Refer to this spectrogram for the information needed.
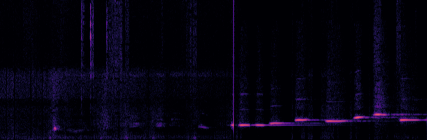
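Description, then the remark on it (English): A short whistled Old Spice advertising jingle plays: a bright, clear melody of about seven quick notes that climbs upward, following a couple of seconds of muffled, noisy background. “We're back to Old Spice again.”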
